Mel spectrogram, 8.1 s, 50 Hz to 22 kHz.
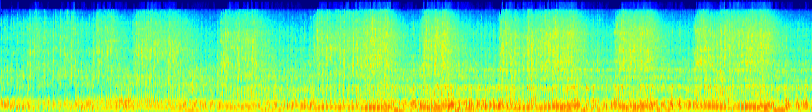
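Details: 1976 US military surplus 32 cubic inch four-cylinder generator engine: engine speed surges and sags about once a second, revs never settling; sounds good but the governor is hunting.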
